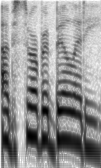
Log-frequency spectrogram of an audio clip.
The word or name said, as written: absorbability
